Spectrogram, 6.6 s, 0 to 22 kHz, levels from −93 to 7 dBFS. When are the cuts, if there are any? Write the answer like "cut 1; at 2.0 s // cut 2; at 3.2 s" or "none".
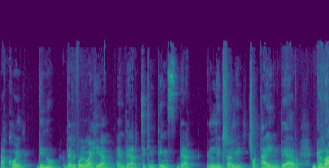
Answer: cut 1; at 1.2 s // cut 2; at 2.4 s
